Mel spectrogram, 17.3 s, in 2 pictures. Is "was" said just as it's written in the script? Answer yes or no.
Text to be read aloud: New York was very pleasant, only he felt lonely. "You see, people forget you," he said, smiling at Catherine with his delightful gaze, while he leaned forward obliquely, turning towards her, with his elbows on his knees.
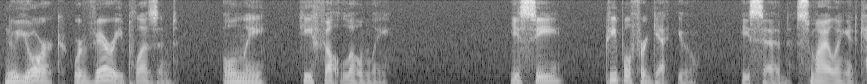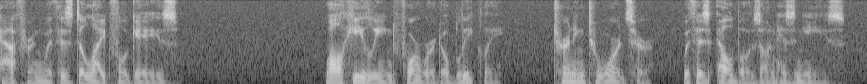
no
